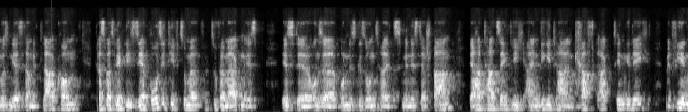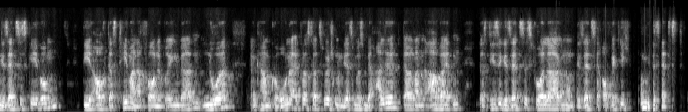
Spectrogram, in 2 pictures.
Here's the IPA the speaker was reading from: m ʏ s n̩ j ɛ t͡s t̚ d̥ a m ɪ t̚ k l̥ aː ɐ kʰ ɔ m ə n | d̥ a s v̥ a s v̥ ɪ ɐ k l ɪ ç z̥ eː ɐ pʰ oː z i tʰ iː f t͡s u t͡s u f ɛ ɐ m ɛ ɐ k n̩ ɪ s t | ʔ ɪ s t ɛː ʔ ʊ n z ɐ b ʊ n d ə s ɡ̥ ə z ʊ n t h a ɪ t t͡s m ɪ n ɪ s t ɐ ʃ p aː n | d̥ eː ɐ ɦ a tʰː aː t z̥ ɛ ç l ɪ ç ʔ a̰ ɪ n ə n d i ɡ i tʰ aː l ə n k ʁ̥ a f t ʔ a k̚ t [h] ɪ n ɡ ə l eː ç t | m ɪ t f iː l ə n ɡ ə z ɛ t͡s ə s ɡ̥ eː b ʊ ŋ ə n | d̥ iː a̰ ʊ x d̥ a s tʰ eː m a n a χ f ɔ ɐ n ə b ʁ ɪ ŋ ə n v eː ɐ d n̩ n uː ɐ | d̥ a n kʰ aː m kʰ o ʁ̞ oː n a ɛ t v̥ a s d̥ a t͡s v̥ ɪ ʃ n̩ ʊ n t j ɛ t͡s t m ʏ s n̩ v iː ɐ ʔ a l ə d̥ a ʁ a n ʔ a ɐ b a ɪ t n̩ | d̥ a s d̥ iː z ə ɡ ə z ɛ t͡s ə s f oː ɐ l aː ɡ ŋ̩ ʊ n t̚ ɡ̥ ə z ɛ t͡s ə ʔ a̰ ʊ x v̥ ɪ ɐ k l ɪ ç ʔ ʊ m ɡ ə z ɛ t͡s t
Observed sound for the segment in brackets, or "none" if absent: h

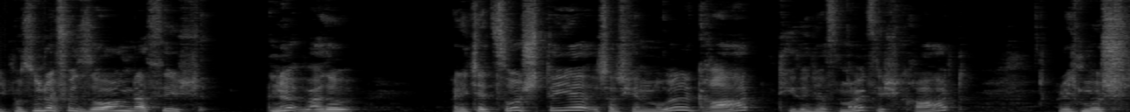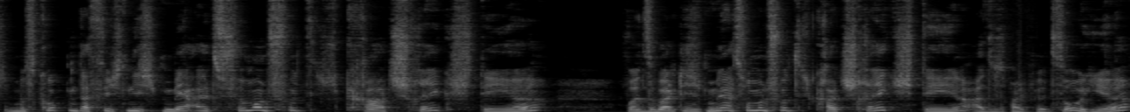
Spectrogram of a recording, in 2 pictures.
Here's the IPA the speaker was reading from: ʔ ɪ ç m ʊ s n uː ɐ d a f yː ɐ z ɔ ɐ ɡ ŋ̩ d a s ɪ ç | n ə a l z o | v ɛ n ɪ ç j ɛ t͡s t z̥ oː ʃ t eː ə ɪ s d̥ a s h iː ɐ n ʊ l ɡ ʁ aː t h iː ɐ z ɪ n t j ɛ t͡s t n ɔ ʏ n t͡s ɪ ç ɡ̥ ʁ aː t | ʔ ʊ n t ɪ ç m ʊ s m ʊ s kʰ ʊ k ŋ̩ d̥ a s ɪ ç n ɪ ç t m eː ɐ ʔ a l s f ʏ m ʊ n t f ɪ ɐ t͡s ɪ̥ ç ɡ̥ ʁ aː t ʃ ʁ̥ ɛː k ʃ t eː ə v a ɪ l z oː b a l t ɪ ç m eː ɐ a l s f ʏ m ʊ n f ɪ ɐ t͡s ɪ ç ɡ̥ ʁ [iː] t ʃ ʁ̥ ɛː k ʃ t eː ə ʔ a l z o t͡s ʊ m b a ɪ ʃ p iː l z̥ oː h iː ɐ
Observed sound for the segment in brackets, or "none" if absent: aː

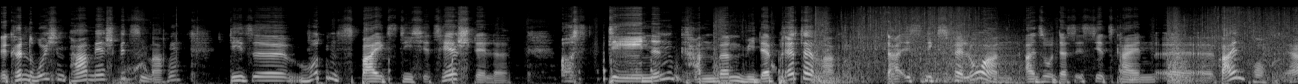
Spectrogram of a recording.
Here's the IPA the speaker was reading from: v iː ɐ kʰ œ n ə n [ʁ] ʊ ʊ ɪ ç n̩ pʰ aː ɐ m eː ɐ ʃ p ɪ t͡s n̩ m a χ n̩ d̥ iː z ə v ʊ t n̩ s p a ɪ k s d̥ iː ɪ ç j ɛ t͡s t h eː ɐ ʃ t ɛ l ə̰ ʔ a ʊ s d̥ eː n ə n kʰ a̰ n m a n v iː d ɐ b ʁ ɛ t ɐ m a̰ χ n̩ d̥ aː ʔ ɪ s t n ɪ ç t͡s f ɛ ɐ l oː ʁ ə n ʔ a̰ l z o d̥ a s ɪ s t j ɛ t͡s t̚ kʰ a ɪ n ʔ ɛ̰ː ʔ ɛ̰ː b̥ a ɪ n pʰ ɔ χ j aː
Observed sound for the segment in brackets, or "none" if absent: ʁ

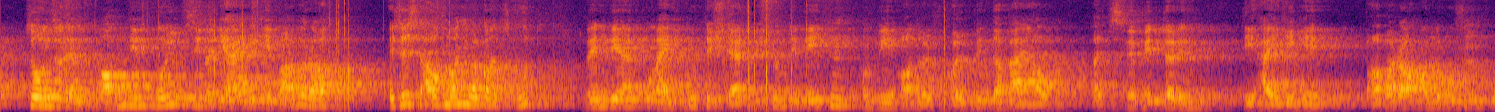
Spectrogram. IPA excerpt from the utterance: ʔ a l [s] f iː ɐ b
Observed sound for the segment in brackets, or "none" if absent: s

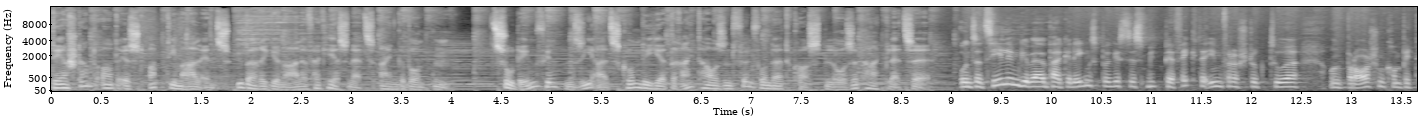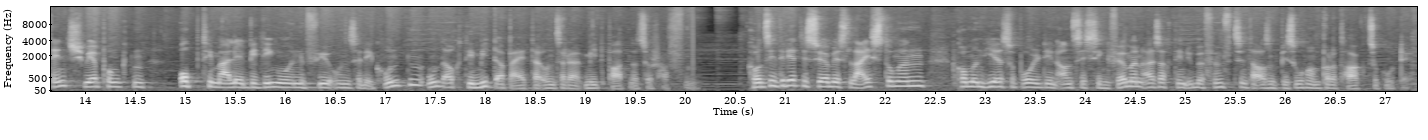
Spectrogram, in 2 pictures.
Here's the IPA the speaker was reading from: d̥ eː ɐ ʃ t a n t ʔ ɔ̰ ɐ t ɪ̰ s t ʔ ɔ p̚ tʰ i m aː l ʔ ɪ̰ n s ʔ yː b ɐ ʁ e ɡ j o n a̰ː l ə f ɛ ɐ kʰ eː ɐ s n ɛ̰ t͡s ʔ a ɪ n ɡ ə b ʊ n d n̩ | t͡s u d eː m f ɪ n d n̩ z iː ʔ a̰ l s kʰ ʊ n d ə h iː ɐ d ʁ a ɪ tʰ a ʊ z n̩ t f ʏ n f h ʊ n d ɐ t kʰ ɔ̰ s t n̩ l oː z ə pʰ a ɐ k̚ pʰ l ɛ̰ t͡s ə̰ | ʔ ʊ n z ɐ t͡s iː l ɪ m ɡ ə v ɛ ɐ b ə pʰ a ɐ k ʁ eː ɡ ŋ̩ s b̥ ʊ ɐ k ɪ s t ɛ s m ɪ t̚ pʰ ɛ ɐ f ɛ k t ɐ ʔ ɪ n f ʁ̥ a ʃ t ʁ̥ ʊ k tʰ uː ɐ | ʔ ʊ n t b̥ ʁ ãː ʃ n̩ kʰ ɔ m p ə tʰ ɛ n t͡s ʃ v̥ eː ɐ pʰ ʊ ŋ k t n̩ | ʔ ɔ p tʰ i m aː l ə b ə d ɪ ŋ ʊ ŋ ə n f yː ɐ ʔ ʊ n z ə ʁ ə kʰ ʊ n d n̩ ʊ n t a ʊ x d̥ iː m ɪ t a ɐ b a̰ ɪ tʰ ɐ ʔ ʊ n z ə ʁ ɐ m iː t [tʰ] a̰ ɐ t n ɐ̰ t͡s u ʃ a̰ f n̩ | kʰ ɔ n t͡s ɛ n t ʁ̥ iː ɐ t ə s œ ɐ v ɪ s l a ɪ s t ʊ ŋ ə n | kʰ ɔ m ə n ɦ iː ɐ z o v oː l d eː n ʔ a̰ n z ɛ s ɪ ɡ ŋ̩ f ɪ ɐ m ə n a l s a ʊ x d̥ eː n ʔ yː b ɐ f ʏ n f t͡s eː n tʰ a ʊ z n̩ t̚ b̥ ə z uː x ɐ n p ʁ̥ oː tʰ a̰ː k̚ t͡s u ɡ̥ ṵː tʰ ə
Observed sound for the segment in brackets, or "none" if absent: pʰ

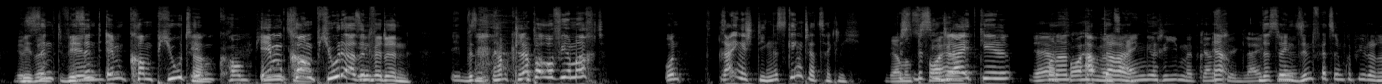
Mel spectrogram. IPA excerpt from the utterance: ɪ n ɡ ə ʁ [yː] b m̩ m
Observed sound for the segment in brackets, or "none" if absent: iː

